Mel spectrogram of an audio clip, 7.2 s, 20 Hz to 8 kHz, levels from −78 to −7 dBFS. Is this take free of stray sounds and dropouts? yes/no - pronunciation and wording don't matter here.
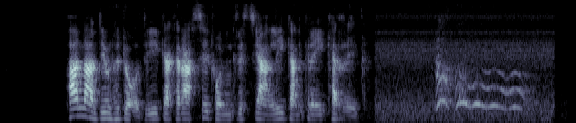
no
